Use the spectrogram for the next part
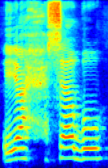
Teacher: ہا کو اچھے سے حلق سے نکال کر ادا کریں گے. یحسب اس طرح سے, کوئی بھی حرف اس میں نہیں کھینچے گا.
